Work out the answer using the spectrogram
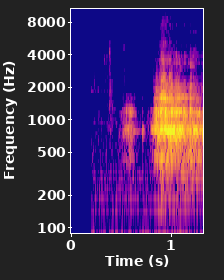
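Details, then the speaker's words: Jaguar XJS V12 water pump removed during coolant system overhaul, turned by hand: loud rough growl swelling as it spins, badly worn bearing. "can you hear that? Now that's a really bad water pump."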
